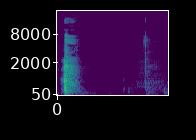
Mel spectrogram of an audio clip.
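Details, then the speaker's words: Adult reporting intense chest palpitations that make them cough a lot, without shortness of breath or breathing difficulty: one sharp, dry cough, then a faint second breath sound; cough. "i i i i constantly you know feel some sort of palpitations you know in my chest and it's it's making me you know coughing quite a lot"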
